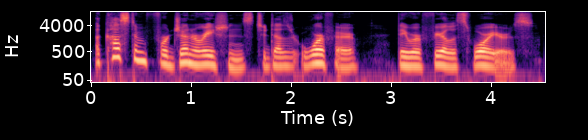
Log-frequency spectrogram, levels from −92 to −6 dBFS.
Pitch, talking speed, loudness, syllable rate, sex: 175 Hz, 130 wpm, -20 LUFS, 5.5 syllables/s, female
